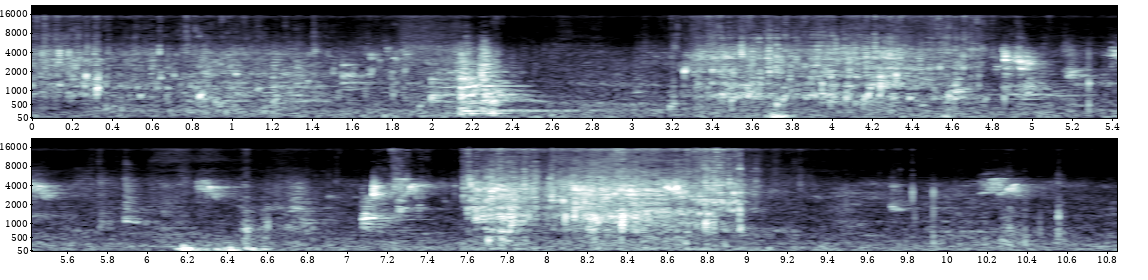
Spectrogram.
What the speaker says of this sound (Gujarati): મહાદેવ ને પાઈ દીધું. હવે આને પાઈ દીધું.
